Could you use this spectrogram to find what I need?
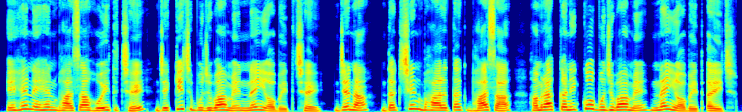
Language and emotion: Maithili, neutral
